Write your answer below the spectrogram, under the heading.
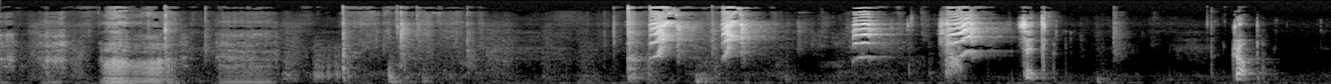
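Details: Female Border Collie fighting for her ball indoors: low rumbling growls early on, then a series of sharp high squeaky yelps and whines in short bursts about half a second apart, with scuffling noises.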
